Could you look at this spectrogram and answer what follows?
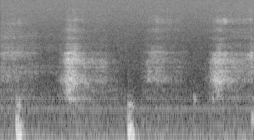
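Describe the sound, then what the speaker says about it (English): Slow, deep breathing as part of a relaxation exercise, with a few audible inhales and exhales spaced a couple of seconds apart, close and fairly loud, with no talking. "take a few really nice deep breaths"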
